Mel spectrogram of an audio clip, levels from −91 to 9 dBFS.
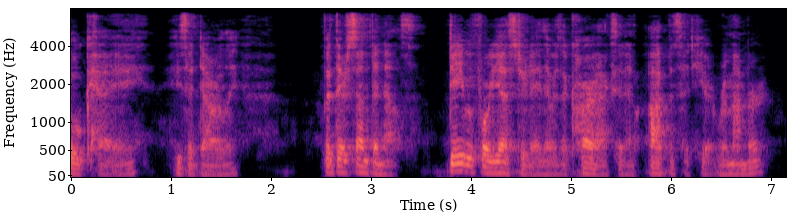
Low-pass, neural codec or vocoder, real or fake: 7.2 kHz; codec, 16 kHz, 16 kbps, FreqCodec, smaller model; fake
